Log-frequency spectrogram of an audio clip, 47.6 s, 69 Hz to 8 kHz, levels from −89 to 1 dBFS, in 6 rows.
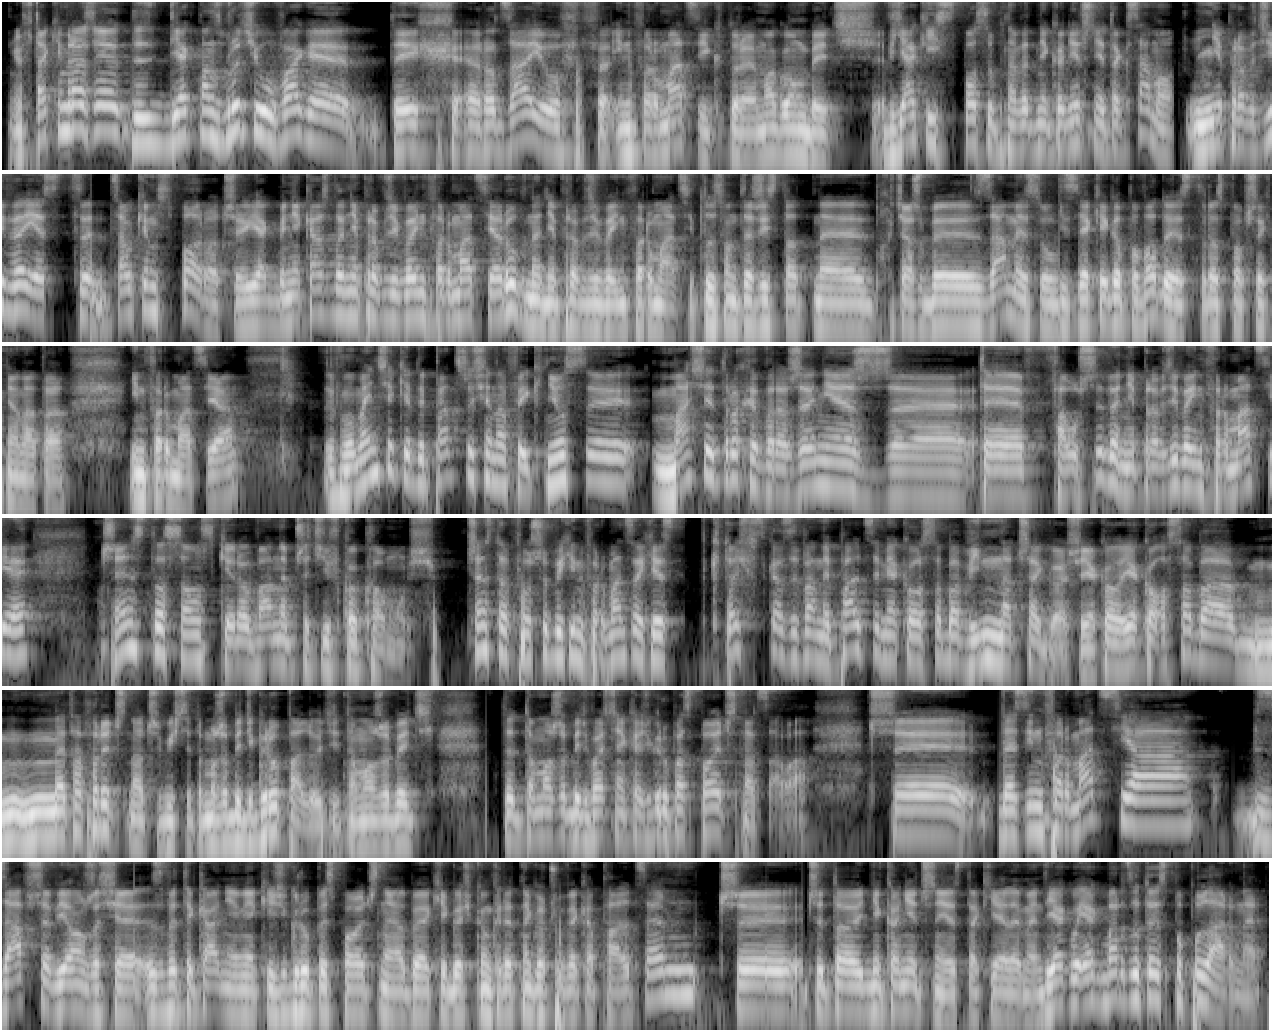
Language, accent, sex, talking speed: Polish, native, male, 165 wpm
